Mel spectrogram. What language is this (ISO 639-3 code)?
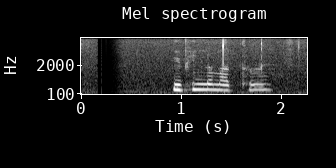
ben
